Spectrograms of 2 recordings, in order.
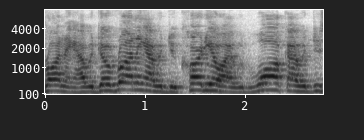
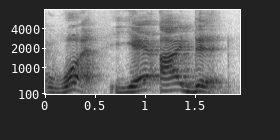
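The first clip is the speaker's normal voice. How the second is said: lower, slow, smug "Yeah, I did"; cocky brag; 4 semitones lower, much slower than usual. Retold or imitated. The speaker after a great talk, bragging smugly. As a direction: play it cool and full of yourself. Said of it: "you're gonna be like".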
